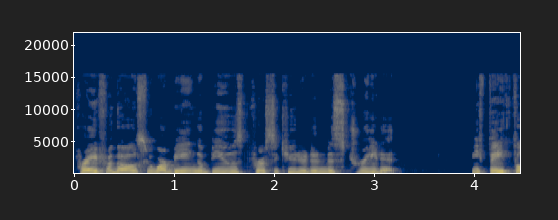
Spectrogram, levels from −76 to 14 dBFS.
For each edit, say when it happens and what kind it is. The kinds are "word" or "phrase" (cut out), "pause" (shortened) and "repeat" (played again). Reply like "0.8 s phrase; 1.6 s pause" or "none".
none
